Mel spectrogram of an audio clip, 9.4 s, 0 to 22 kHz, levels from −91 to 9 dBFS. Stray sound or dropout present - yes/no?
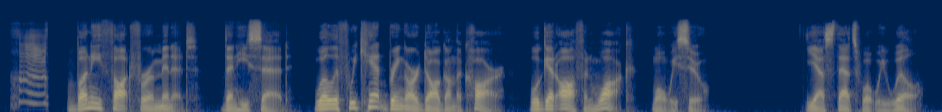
yes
